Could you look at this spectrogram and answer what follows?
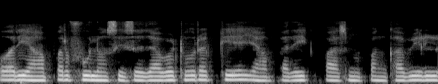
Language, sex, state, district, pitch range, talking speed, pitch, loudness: Hindi, female, Uttar Pradesh, Budaun, 190-205 Hz, 230 wpm, 195 Hz, -15 LUFS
